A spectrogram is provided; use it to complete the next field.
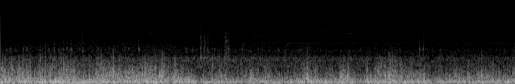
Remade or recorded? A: recorded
